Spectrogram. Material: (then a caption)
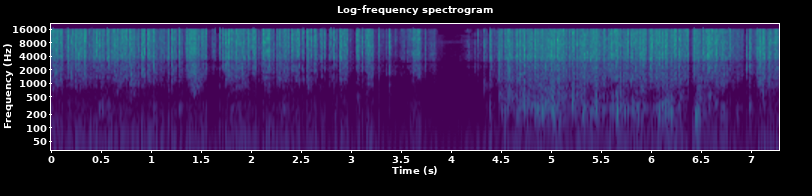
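Plastic. Fingertips and nails rub and scratch the dense yellow and orange plastic bristles of an oval scrub brush with a white plastic base, held in both hands. A bright, dense, crackling scratch fills the clip, dropping to near silence for a moment around the four-second mark before resuming just as busy.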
